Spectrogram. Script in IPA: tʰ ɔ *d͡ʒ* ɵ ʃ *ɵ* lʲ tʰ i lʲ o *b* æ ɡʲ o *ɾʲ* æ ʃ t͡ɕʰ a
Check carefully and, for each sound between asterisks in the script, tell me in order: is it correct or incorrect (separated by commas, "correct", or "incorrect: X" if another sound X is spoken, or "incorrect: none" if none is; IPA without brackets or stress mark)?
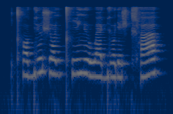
incorrect: ɡʲ, incorrect: ɔ, incorrect: w, correct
